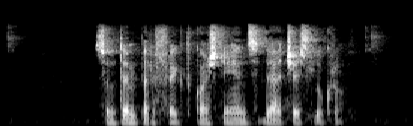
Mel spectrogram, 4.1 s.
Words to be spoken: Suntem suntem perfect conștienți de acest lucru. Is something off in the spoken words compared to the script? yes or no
yes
